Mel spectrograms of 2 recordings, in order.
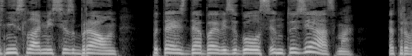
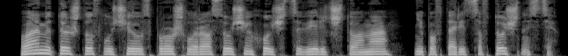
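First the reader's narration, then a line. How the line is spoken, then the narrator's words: Grumbling mutter. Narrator (Russian): пробурчал мистер Браун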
